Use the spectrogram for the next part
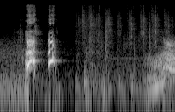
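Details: A chatty pet Bedlington Whippet Lurcher, a young dog that often keeps vocalising, gives two short, sharp, slightly rising barks half a second apart, followed by faint rustling and a low voice in a quiet room.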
